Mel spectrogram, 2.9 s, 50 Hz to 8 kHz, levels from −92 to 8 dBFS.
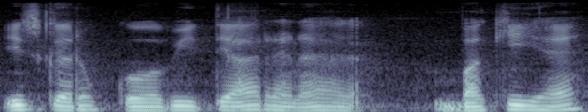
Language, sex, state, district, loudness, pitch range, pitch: Hindi, male, Haryana, Jhajjar, -17 LUFS, 100-115 Hz, 110 Hz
